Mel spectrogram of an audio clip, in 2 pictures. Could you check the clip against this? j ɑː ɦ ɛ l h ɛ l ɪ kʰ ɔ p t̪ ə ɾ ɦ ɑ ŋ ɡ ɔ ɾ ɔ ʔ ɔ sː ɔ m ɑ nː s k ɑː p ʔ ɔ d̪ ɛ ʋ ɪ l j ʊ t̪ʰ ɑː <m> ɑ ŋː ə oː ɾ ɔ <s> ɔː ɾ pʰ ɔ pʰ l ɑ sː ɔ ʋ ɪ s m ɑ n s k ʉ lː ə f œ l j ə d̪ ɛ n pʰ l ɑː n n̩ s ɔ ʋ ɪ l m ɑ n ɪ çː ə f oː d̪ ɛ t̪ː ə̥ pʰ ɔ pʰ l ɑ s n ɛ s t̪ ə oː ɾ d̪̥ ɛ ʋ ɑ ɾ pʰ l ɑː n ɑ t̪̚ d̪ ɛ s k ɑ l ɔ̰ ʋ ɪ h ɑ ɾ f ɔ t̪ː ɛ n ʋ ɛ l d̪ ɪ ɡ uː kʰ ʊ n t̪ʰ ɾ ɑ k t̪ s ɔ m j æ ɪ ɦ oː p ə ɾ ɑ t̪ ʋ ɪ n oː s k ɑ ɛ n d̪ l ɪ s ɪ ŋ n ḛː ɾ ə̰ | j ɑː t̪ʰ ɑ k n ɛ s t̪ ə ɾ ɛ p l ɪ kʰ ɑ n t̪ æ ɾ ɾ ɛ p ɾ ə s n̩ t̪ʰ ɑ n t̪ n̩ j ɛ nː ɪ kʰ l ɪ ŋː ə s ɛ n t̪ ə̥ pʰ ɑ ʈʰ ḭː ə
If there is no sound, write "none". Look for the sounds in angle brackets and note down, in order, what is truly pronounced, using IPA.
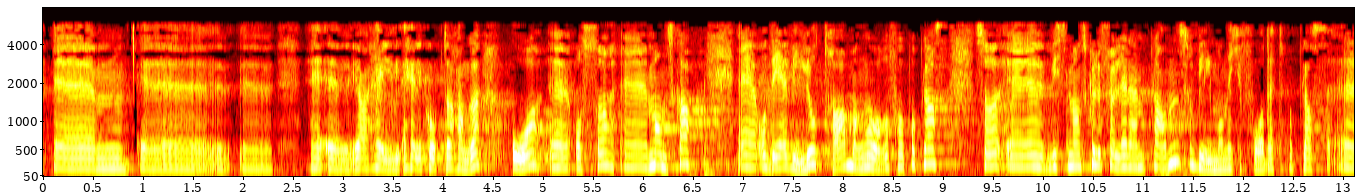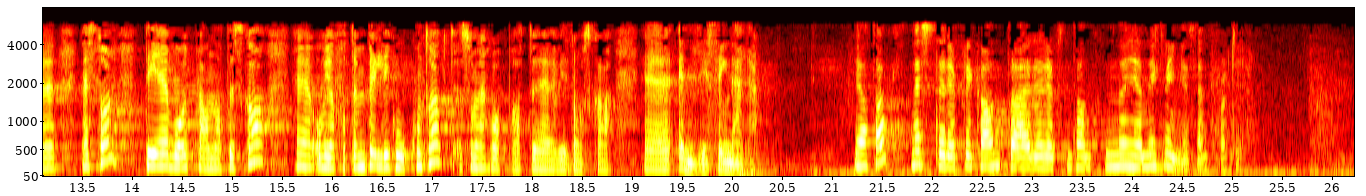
m, f

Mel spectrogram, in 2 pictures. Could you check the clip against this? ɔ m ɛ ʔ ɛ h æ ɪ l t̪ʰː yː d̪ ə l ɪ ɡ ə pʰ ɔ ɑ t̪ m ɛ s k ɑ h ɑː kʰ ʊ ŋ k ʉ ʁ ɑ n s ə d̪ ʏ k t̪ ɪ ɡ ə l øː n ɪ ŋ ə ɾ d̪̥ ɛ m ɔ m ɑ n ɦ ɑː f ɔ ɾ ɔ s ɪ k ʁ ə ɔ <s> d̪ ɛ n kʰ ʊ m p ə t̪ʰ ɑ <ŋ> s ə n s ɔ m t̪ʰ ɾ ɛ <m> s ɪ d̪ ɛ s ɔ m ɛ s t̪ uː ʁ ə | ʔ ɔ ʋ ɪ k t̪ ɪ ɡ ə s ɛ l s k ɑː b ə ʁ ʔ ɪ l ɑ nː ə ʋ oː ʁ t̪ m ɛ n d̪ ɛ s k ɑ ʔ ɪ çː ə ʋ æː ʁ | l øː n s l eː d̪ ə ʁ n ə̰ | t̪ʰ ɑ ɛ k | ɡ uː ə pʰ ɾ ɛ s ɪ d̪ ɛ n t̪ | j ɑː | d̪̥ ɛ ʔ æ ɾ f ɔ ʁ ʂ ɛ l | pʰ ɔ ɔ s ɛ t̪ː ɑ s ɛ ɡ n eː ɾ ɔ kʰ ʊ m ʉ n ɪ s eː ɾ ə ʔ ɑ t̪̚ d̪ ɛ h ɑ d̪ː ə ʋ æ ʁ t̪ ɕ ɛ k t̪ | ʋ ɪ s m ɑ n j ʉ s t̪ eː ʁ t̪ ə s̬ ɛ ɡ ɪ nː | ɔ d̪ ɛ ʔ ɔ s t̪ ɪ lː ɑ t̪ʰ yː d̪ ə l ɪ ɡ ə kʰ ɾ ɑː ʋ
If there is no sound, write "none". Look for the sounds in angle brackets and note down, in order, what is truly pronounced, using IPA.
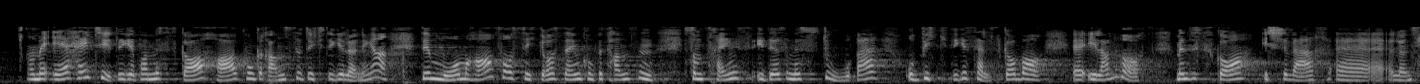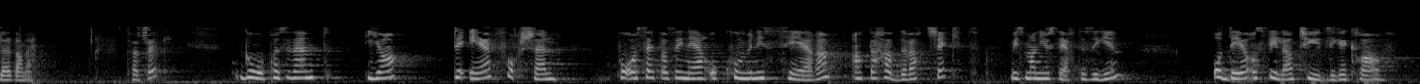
s, n, ŋ

